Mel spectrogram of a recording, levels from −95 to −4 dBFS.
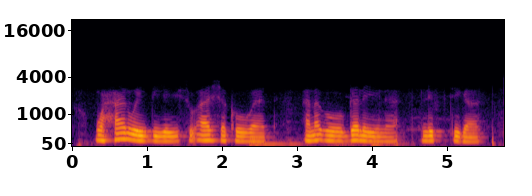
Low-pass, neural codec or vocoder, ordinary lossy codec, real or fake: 3.6 kHz; none; none; real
